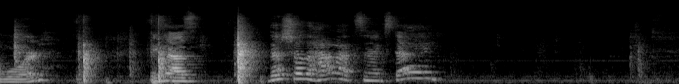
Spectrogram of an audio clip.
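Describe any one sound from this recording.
A knife chops onion on a wooden board with sharp knocks.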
